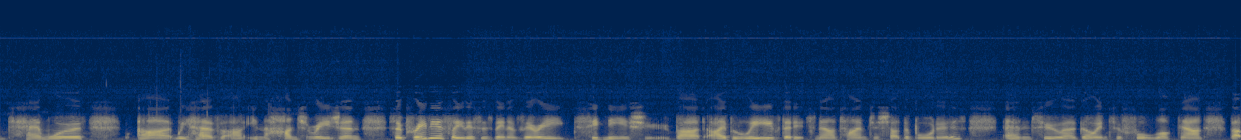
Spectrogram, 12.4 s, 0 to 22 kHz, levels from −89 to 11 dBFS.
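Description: Nothing in the recording stood out as a technical problem on listening.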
